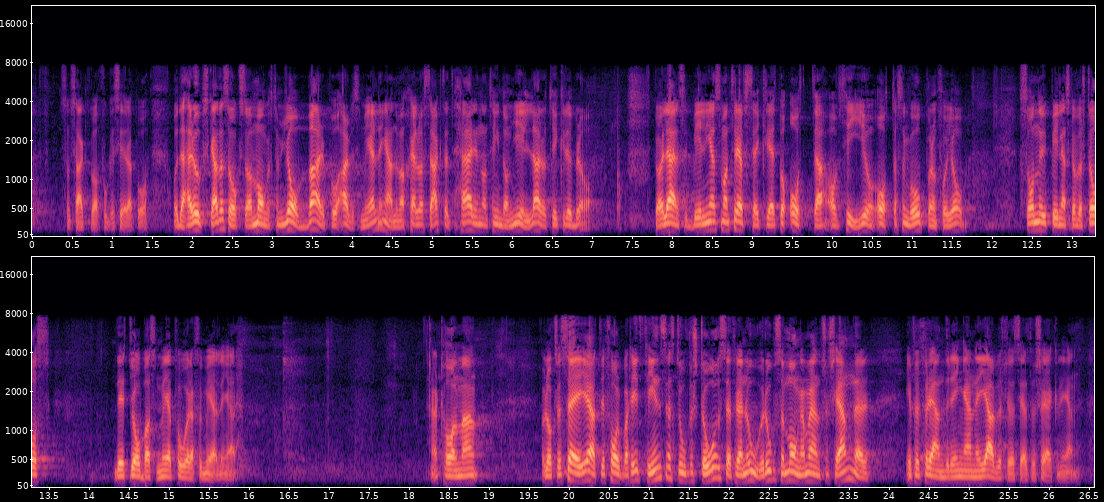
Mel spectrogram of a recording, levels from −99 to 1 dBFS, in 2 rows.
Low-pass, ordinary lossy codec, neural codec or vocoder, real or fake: none; none; none; real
